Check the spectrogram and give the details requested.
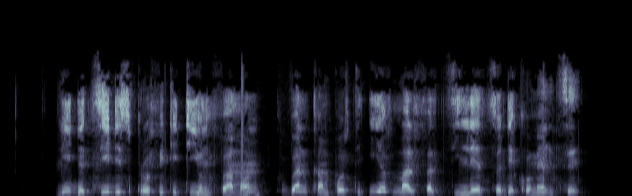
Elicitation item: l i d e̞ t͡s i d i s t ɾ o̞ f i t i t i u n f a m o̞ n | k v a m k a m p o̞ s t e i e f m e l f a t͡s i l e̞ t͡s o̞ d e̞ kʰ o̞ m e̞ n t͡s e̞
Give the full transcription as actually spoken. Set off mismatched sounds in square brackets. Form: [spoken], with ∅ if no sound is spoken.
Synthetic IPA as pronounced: l i d e̞ t͡s i d i s [p] ɾ o̞ f i t i t i u n f a m o̞ n | k v a [n] k a m p o̞ s t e i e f m [a] l f a t͡s i l e̞ t͡s o̞ d e̞ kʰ o̞ m e̞ n t͡s e̞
